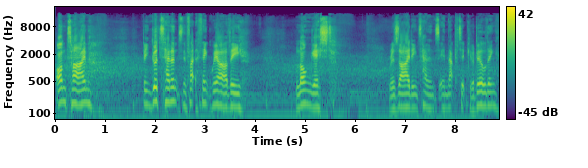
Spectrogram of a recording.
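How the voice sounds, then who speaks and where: A vlogger with a medium-pitched, steady, slightly slow and sharp-toned voice records a rambling audio diary as he walks beside a busy road, holding a cupped handheld mic. He corrects himself as he goes and is out of breath climbing uphill, with passing traffic audible in this outdoor street recording.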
